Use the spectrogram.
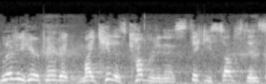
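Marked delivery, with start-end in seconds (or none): none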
